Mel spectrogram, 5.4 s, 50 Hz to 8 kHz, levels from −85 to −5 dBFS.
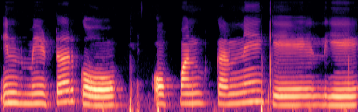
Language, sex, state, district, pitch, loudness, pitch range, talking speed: Hindi, female, Punjab, Fazilka, 210 Hz, -15 LUFS, 185-220 Hz, 65 wpm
